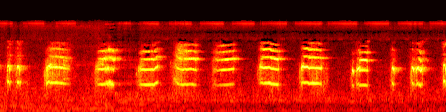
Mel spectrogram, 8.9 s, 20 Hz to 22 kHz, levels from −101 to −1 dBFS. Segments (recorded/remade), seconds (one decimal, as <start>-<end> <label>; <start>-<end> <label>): 0.0-2.1 recorded; 2.1-2.8 remade; 2.8-8.9 recorded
